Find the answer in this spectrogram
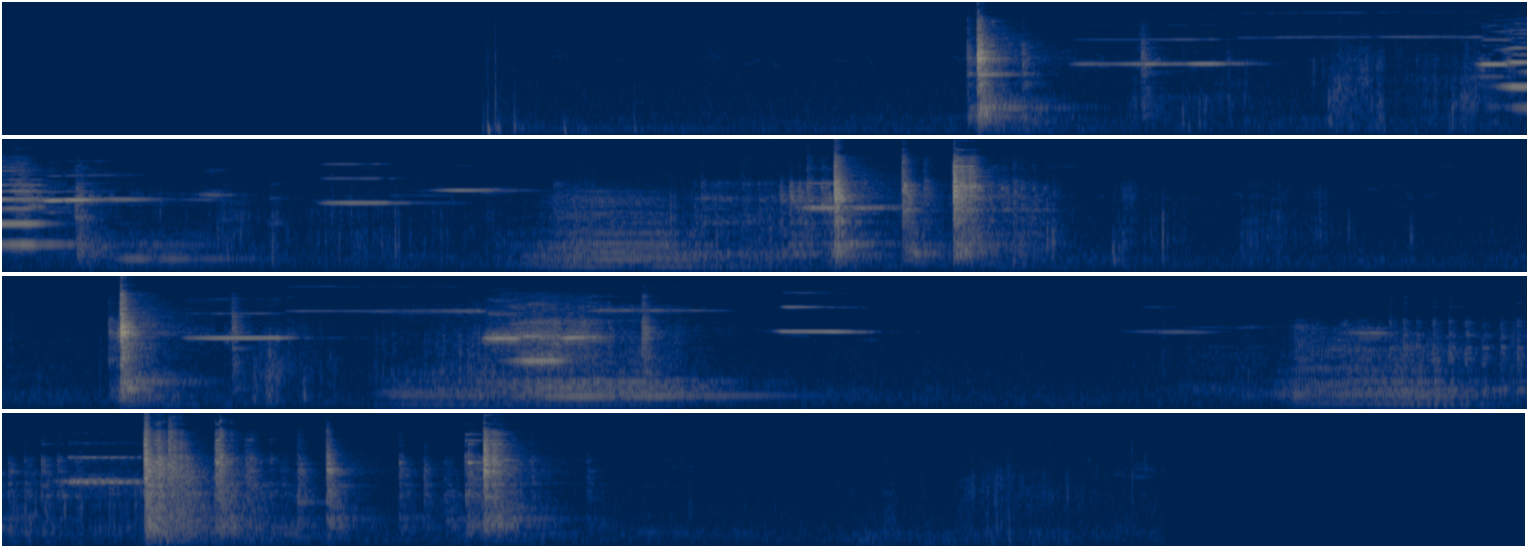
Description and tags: metal gate - rattle handle, swing, clang
A metal gate opening and closing. The handle rattles and the gate creaks as it swings open and then shut. It clangs shut and the handle is returned to its position.
Recorded at Wallington (National Trust property), near Rothbury, Northumberland, UK, on iPhone as video.
metal, rattle, open, swing, garden, close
